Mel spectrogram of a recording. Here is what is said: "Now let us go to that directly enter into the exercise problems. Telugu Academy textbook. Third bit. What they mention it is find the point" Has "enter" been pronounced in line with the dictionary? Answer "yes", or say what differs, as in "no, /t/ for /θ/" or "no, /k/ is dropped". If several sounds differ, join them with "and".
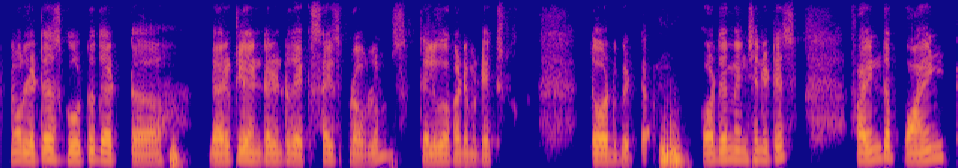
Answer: yes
